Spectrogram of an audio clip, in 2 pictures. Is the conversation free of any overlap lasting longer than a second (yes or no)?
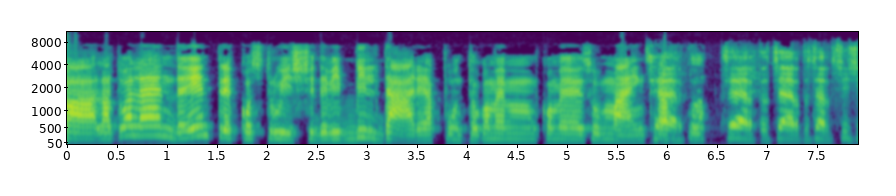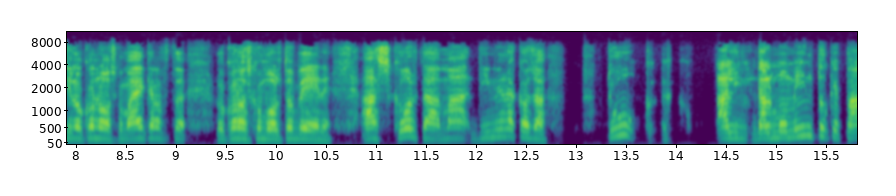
yes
